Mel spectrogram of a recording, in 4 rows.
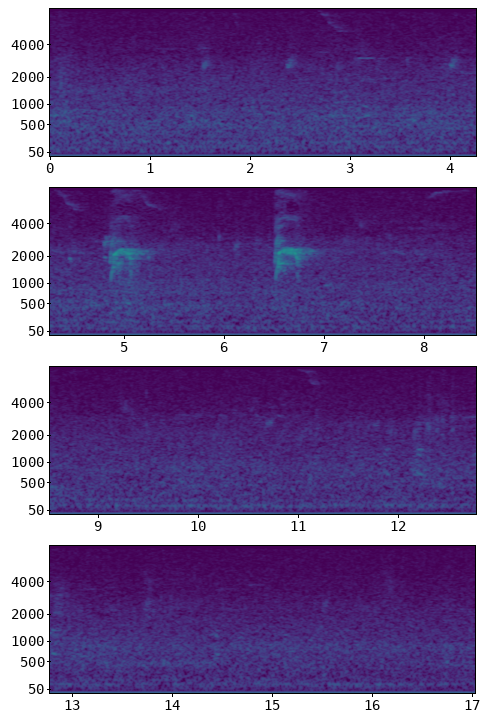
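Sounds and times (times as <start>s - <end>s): short bird calls: 4.4s - 5.4s, 6.1s - 7.0s.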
